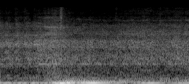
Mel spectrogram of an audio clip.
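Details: 2006 Ford King Ranch diesel, 102,000 miles, intermittent hot no-start: hot restart, deep rumble swells briefly then settles to even idle, no misses or knocks; runs fine, fault not reproduced.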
